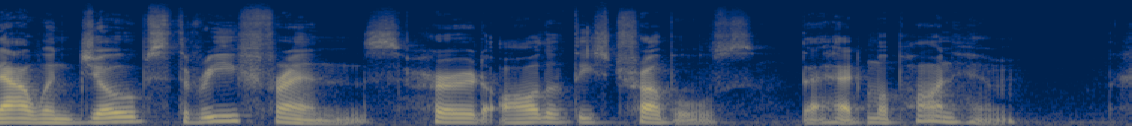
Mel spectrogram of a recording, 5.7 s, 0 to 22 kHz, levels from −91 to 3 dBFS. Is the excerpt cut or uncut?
cut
